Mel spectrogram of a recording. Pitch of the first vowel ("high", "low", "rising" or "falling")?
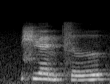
falling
